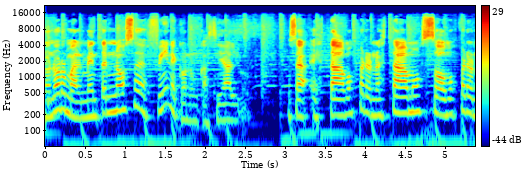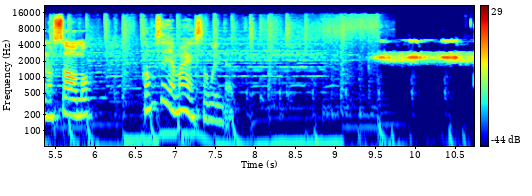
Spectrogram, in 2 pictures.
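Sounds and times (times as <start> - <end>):
speech: 0.0 - 7.8
crickets chirping: 9.4 - 10.7.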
